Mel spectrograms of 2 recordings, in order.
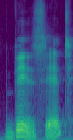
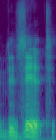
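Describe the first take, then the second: First: The stress is on the first syllable. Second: The stress is on the second syllable. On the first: The speaker calls it right. "we stress the first syllable" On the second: The speaker calls it wrong. "we don't say visit"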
